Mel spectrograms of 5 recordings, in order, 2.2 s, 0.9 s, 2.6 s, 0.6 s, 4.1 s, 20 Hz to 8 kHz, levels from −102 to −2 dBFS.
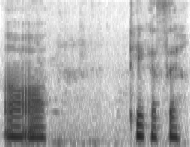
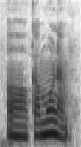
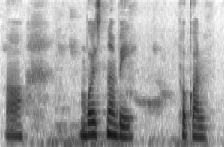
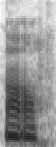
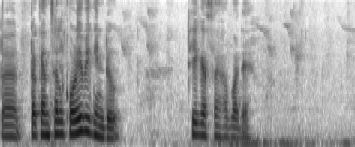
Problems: background sounds at intervals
